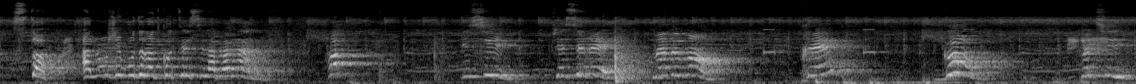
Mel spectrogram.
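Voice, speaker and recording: A woman leading a workout class as a fitness coach, energetic, pushing and encouraging, counting reps. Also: extremely high pitch. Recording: very echoey hall with music.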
